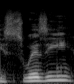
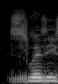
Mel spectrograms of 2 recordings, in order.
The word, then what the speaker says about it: Swizzy: It's DJ Swizzy. Swishy. Swizzy. Swift. Like Swiss Beats.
